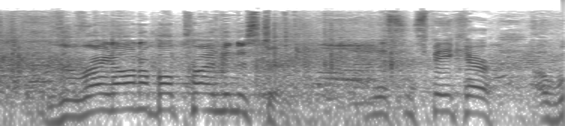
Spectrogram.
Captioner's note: some Applause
